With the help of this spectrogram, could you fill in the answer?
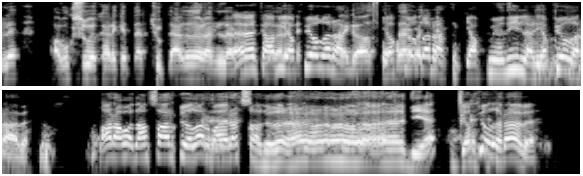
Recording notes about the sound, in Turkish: Bu podcast telefon üzerinden kaydedilmiştir. Sesler biraz tırt olabilir.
